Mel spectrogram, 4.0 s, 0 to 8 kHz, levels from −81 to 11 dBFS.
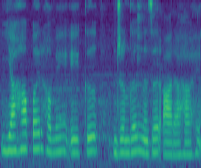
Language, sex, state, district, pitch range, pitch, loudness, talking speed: Hindi, female, Madhya Pradesh, Dhar, 190-220 Hz, 200 Hz, -19 LUFS, 135 wpm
